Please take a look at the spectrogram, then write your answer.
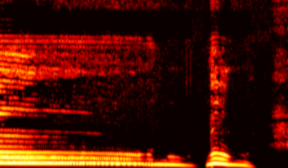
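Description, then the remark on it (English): A wolf howls: one long, steady note slowly sliding downward, then a shorter howl that rises and falls. Loud, with no talking. “In this portion of the show, we like to bring awareness to our Minnesota wolf population.”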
